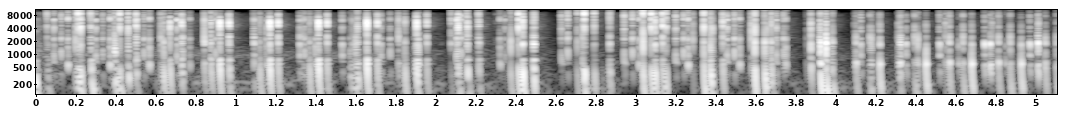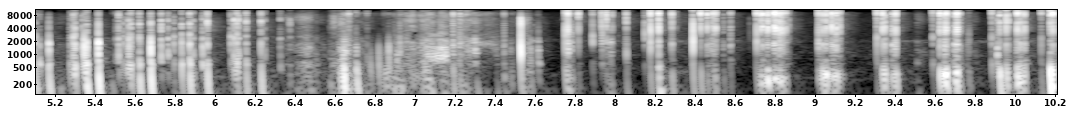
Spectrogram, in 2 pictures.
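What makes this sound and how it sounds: Very long pointed acrylic nails tap quickly around the back camera and clear plastic case of a hand-sized iPhone held in one hand. The result is a dense run of short, dry clicks with bright crackly edges and almost no ring. Near the end, the taps spread out with brief silences between them.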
